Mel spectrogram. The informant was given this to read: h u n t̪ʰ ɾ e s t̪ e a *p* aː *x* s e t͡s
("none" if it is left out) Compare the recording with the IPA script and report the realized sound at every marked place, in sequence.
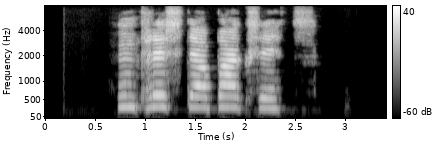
p, k

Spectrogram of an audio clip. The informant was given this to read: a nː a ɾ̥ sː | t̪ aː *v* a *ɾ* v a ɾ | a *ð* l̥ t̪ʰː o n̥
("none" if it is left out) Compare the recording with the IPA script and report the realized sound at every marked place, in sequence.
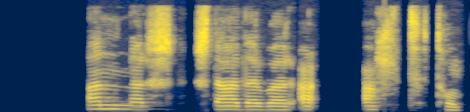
ð, ɾ, none

